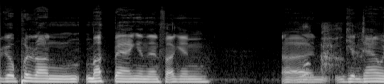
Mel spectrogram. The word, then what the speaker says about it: mukbang: Don't let white people pronounce Korean words, please. – Yo, somebody put that in there as a title. Fucking don't fucking spell it. Don't spell it the way it sounds. It's mukbang.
